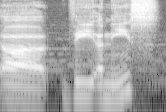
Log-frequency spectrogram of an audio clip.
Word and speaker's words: anise: As for peppered, I don't know if I've ever had peppered licorice, because the anise, or anise, depending on how you want to pronounce it, if you get it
